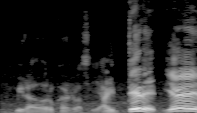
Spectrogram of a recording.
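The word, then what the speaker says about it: Mirador Ujarrás: Mirrador Ujarrás, yeah.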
